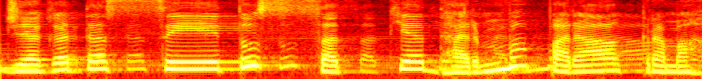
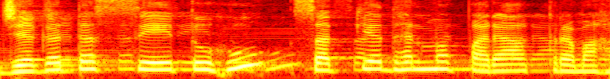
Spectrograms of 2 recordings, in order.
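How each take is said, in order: The two takes are said the same way.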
